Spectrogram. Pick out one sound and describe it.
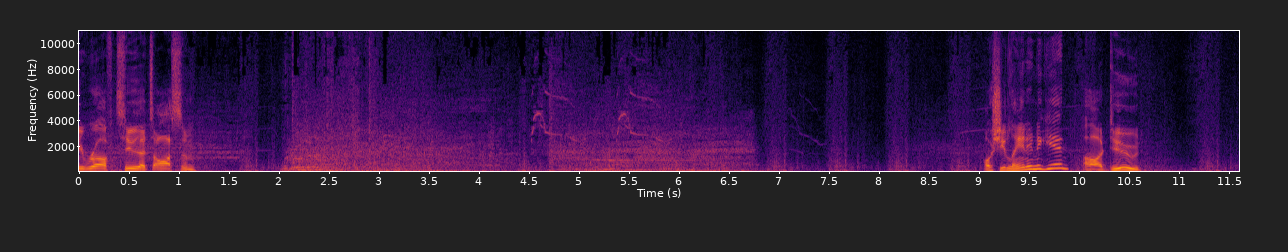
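A large creature lets out loud, wavering cries.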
